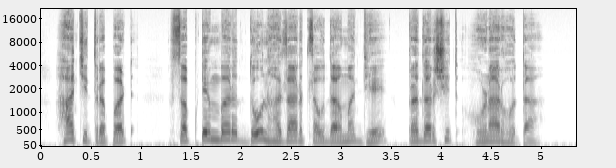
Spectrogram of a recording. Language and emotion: Marathi, neutral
